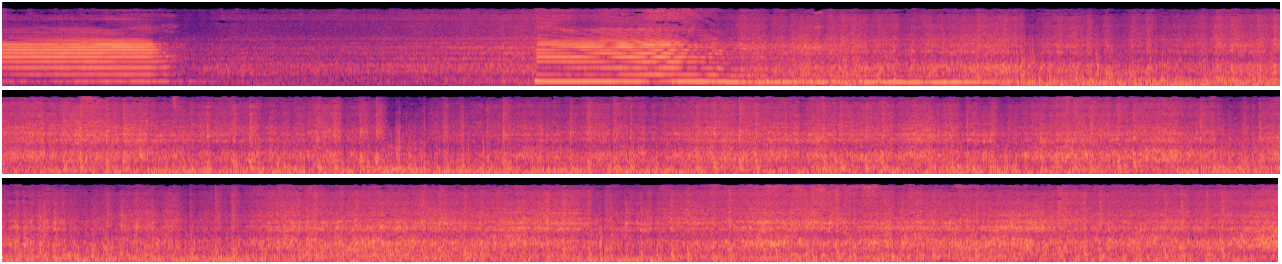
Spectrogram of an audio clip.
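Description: A passing express train's locomotive horn sounds twice: a short blast, then a longer one about four seconds in whose pitch drops as the locomotive goes by. After that comes the steady rumble of a rake of ICF passenger coaches running past on the track.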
